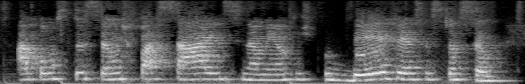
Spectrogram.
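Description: The woman speaks at a moderate pace. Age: 20s. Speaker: beauty pageant queen and systems analyst. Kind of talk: casual interview.

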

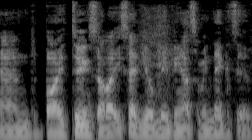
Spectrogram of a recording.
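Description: A man speaks with a very deep, low pitch and fairly even intonation. The recording is very clean and the background silent. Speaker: podcast co-host. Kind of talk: casual chat. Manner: halting, repeats words.

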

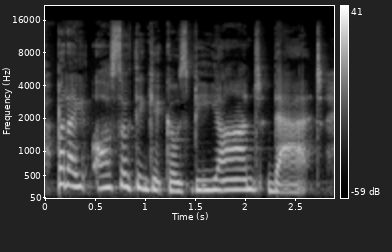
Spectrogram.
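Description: Against noticeable background noise, a woman with an American accent sounds upbeat and enthusiastic. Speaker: podcast host. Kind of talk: motivational talk. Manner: upbeat, enthusiastic.

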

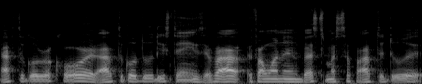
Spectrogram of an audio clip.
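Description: A man with vocal fry speaks at a medium pitch and a very fast pace. His intonation is lively. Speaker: podcast host. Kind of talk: casual solo monologue.

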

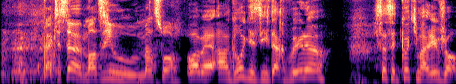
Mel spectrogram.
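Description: The speaker talks at a fairly slow pace with a Quebec accent. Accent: Québécois French. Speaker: podcast guest. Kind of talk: casual chat.

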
